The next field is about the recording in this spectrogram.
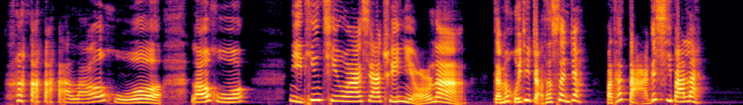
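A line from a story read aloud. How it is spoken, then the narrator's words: Laughing loudly. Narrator (Chinese): 狐狸听了，哈哈大笑，说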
